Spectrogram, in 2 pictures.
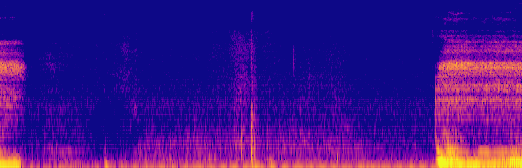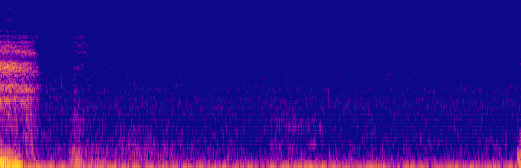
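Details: Snoring in a sleeping silver Labrador: a single deep, rattling, humanlike snore lasting about a second, with quiet breathing around it.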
